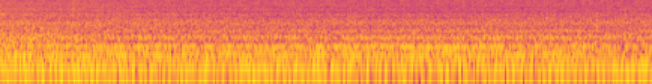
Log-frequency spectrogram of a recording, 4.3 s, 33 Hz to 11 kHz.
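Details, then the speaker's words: Infiniti QX56 V8 idling with a slightly uneven, lumpy beat; codes P0300 and P0308 show a cylinder 8 misfire, with check engine light and shaking under acceleration; owner replaced the spark plugs. "son P0300 y P038. Cylinder 8 misfire detected."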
